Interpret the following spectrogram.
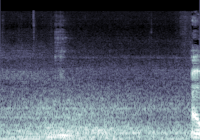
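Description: Car engine idling, a steady low hum heard inside the cabin.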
